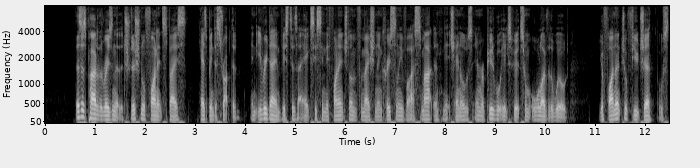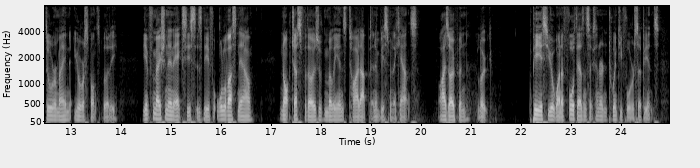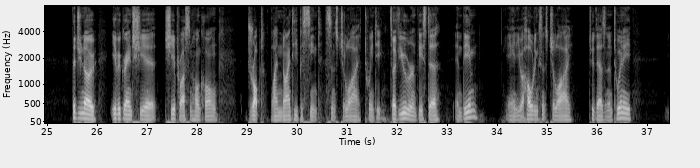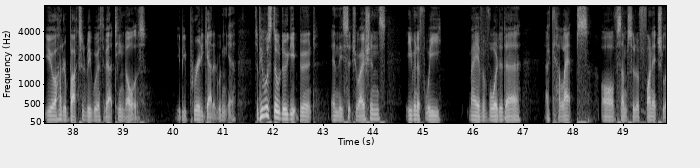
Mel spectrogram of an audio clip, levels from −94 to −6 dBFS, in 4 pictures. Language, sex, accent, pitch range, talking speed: English, male, Australian, 95-110 Hz, 170 wpm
